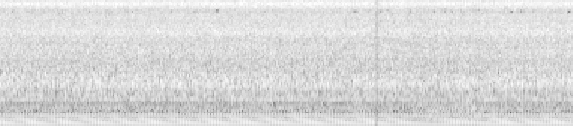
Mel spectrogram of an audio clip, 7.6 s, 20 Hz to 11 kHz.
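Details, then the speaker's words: Troy-Bilt 21-inch front self-propelled mower with Honda engine, warming up: steady single-cylinder putter at constant speed, no misses, surges or knocks; runs smooth on full choke and full run, normal. "stop foreign runs great really smooth there ain't nothing dirty about that carburetor runs on full choke runs on full run uh self-propulsion works"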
